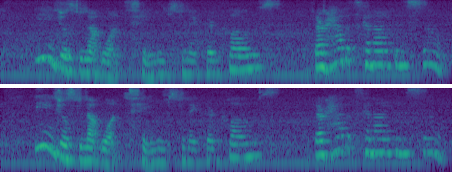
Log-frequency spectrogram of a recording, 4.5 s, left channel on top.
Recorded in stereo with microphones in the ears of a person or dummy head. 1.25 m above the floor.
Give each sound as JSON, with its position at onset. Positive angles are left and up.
{"t": 0.3, "sound": "a woman speaking", "side_deg": -75, "distance_m": 1.4}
